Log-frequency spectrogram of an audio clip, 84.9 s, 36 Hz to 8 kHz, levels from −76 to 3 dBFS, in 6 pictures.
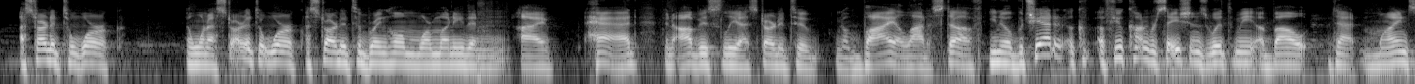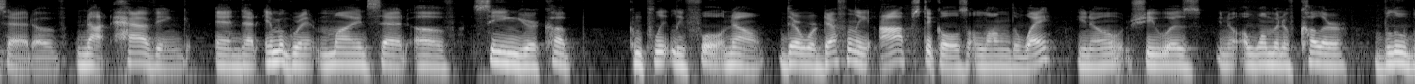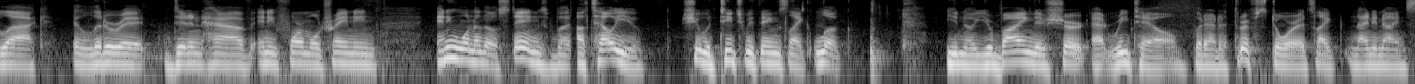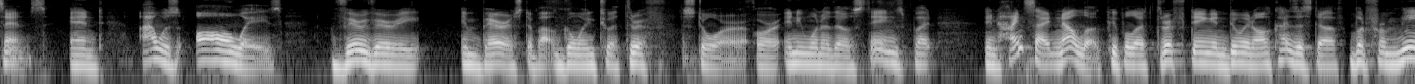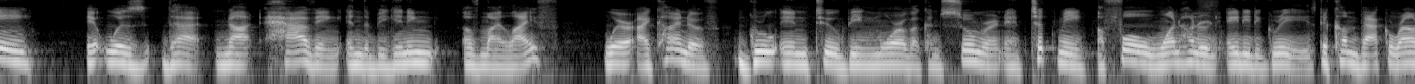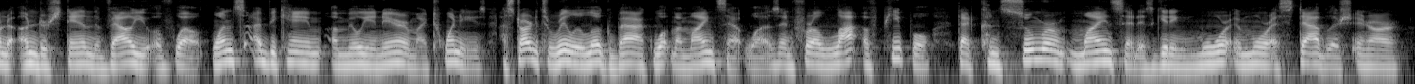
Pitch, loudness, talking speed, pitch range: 125 Hz, -17 LUFS, 160 wpm, 115-135 Hz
